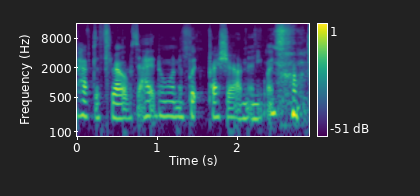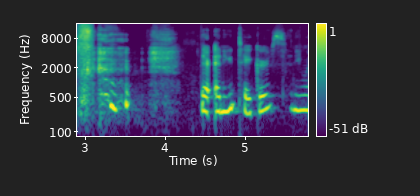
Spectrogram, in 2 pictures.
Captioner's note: laughing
